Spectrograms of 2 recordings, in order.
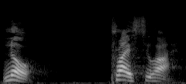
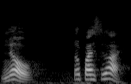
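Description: First: The comma read as a hard pause; pause after no. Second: "no price too high" run together as one phrase; "no price too high" meaning buy at any cost; no pause, one phrase. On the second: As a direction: comma gone, no break before "price". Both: Shown as a demonstration. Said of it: "The, the little comma right there makes a big difference".

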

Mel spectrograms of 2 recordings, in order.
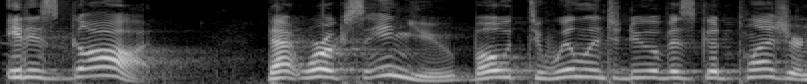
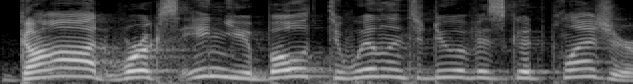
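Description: First: "God" hit louder and higher; stress on God. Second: "God" punched at the start; stress on God. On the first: Preacher pressing "God" for the congregation. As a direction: lean hard on "God" and on "works". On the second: Preacher stressing "God" to the congregation. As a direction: open hard on "God", then flow. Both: Shown as a demonstration. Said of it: "Notice the emphasis".

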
